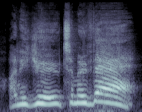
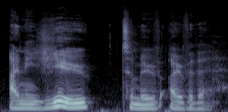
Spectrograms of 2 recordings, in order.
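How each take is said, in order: First: Harsh and confrontational, without the calm falling end. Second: Firm and calm, with the pitch falling at the end. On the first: The speaker is picking a fight with the listener. The speaker calls it wrong. "if I'm being aggressive or confrontational, it would be like" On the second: The speaker expects to be obeyed without a fight. The speaker calls it right. "when you're being authoritative, you'd be like, ... And I go down at the end"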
